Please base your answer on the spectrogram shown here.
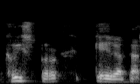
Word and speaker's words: CRISPR: Allora, Anna, io ti tolgo subito dall'imbarazzo di decifrare questa sigla, questo acronimo pressoché impronunciabile, CRISPR, che in realtà si pronuncia CRISPR, mettendoci una piccola E prima della R finale, che vuol dire niente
